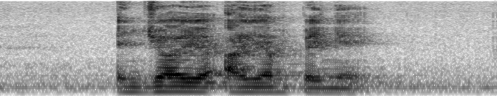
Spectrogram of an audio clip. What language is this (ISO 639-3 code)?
eng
